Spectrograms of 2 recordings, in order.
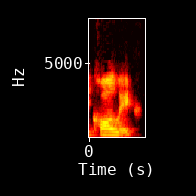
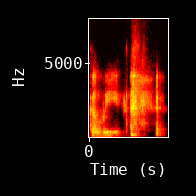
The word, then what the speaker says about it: colleague: know that it's it's better to say colleague not Khalid we have subscribers who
